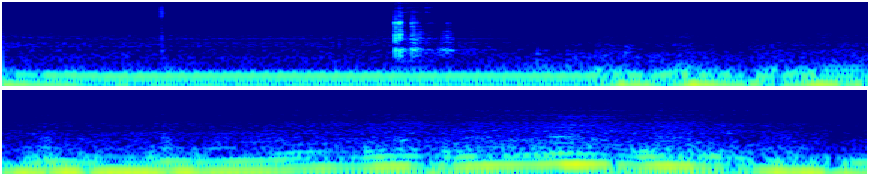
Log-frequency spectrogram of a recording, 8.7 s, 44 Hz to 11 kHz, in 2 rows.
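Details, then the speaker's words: 1984 Austin Mini, unrun for a couple of weeks, started after lubricating Lucas 45D distributor and fitting new cap: low idle wavering slightly, a little stumbly but no misses; not misfiring. Old leads and plugs still fitted. "Well, it works and it hasn't been run for a couple of weeks, so we'll forgive it being a little bit stumbly, but it's certainly not misfiring, so I'm quite happy."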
